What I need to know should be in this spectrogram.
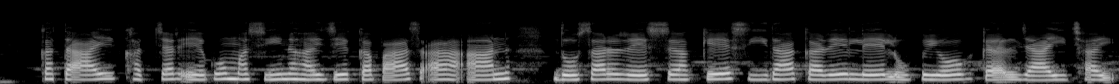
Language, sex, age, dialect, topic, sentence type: Magahi, male, 25-30, Western, agriculture, statement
